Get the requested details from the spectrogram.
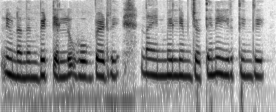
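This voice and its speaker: A young cartoon wife, full of remorse, voiced by a woman. She pleads tearfully in a high, mellow voice. Her delivery stays flat and steady throughout. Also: fast, natural voice. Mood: relieved. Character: young repentant wife, begging forgiveness.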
